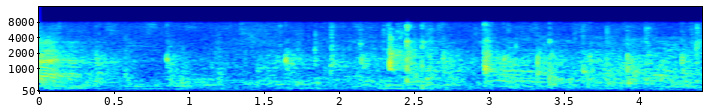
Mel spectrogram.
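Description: Table tennis hall sound: scattered, irregular sharp clicks of ping-pong balls striking bats and tables, over a murmur of background voices.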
